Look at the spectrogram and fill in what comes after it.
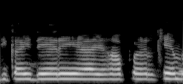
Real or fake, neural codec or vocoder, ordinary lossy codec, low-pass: real; none; none; none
